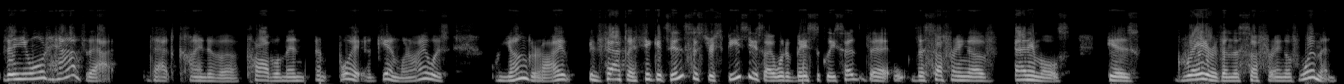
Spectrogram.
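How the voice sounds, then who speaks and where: A middle-aged woman speaking earnestly and haltingly as an interview guest over an old flip phone call, often repeating words as she reflects. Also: mid-range voice, expressive, no room sound. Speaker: interview guest, activist and author.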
